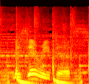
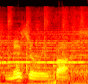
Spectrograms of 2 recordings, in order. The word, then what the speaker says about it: Miseribus: It looked like it said, Miseribus. You ask if it's a family name. He tells you it's pronounced Misery Bus.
